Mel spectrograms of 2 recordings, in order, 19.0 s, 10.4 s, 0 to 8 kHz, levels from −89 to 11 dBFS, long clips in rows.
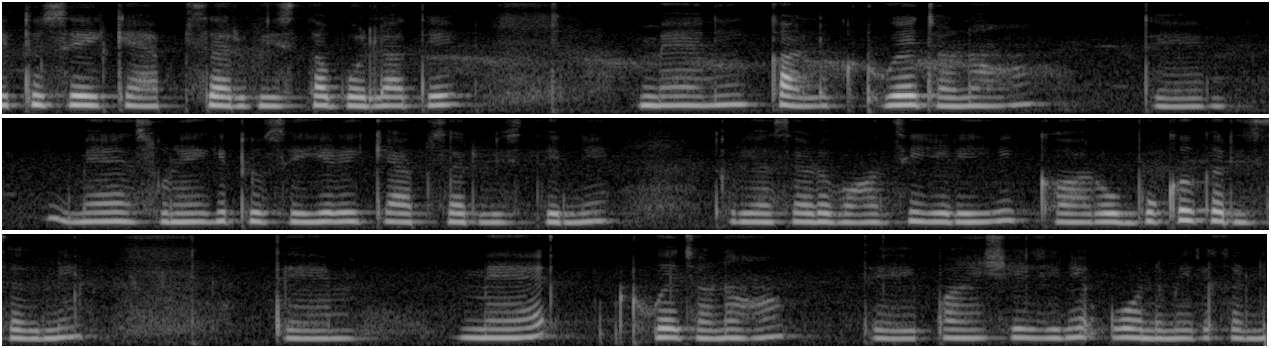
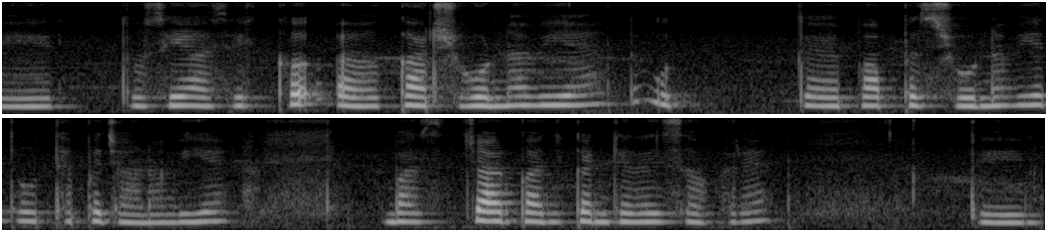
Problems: background sounds at intervals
